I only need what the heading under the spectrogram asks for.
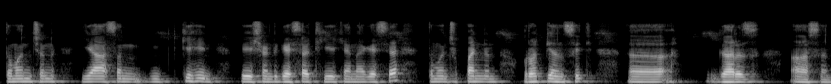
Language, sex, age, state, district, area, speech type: Kashmiri, male, 45-60, Jammu and Kashmir, Anantnag, rural, spontaneous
